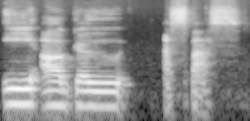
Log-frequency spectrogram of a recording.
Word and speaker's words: Iago Aspas: It's pronounced Iago Aspas.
